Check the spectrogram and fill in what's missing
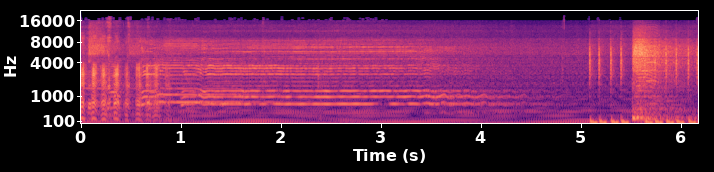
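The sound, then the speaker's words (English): A punchy Roland 909 drum machine beat thumps briefly, drops out under sustained synth chords, then slams back in loud and driving near the end, with no one speaking. “Just toying with our emotions with a 909.”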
